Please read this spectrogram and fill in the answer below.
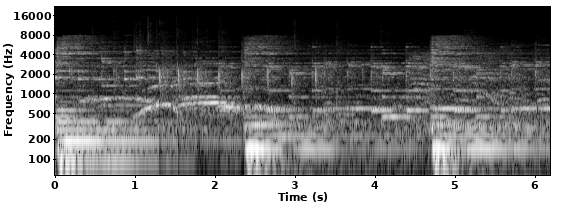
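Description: Music through a PA: sustained chords that change about every two and a half seconds, with a few gliding notes in the first two seconds.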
